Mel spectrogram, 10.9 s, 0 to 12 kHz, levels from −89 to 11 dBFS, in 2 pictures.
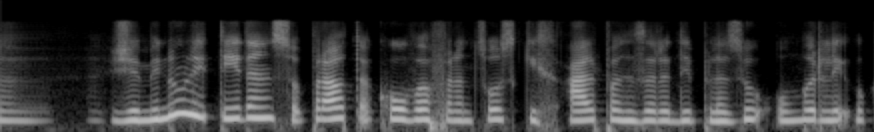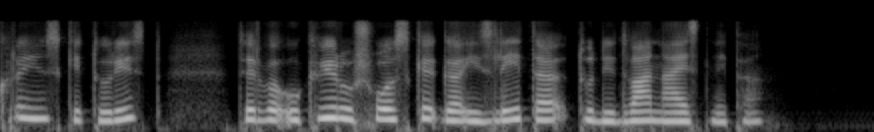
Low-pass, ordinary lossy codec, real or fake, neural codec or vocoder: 7.2 kHz; none; fake; codec, 16 kHz, about 1 kbps, DyCAST, with the encoder's durations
